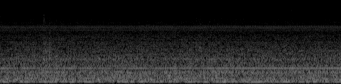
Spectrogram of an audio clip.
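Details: Newair NAC10KWH01 10000 BTU compact portable AC running on AC mode at lowest set temperature, 82.2°F ambient: steady even fan whoosh over a low smooth compressor hum, no rattles or cycling; reaches 54°F output within about 60 seconds, working normally.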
